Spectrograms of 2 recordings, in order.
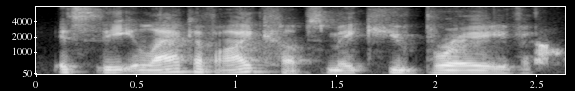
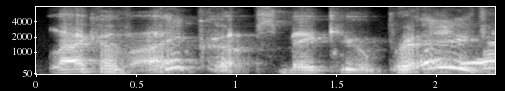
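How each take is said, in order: First: It is said in his normal voice. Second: It is said in a Yoda impression.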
